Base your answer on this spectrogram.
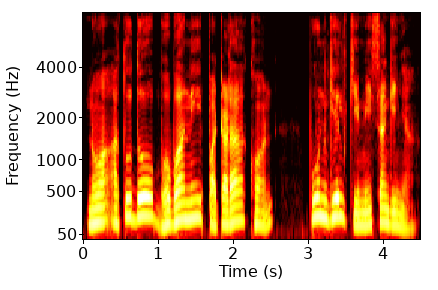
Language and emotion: Santali, neutral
